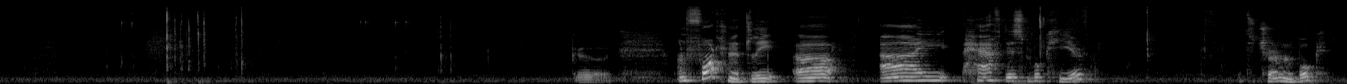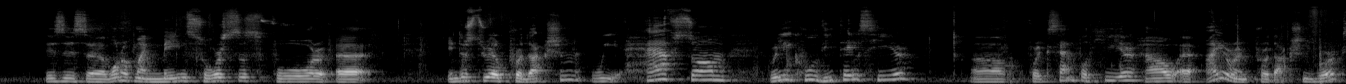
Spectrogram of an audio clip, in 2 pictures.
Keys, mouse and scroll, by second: 0.8-2.4 drag, 4.0 Tab.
